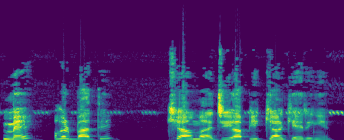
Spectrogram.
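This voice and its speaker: A woman playing a deceitful young daughter-in-law in a story, brisk, impatient and falsely innocent. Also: fairly high pitch, lively intonation, pitched above the performer's own voice, natural voice. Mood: feigned innocence.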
